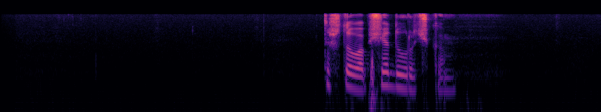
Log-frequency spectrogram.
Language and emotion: Russian, neutral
